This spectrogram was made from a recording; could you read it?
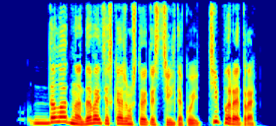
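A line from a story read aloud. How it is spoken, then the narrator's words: Cheerfully suggested. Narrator (Russian): бодро предложила Вик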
